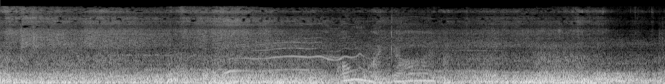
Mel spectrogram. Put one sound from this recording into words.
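Heavy crashing and rumbling battle sounds play loudly and steadily.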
